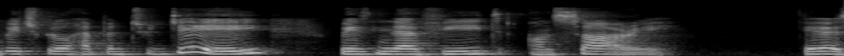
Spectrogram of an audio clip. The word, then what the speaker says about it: Navid Ansari: And it gives us a very powerful impression, which will happen today with Navid Ansari.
